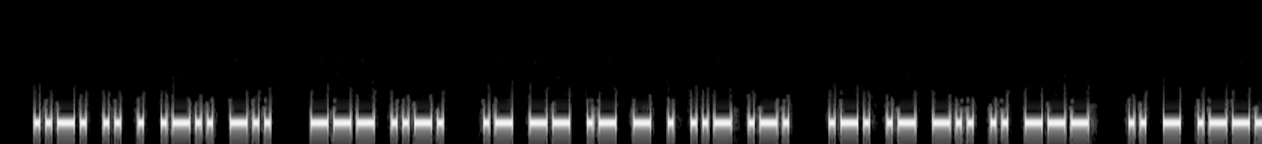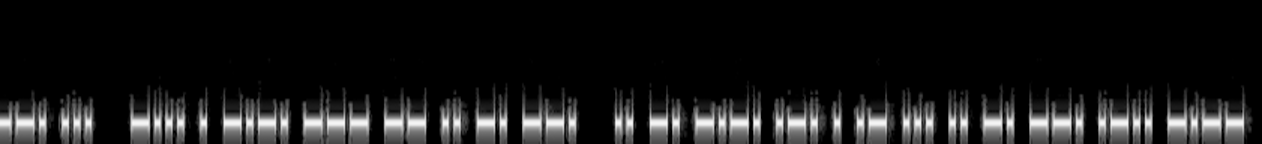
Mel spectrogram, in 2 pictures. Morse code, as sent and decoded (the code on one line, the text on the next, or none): ..-. .. .-.. -.. / --- ..-. / .- -- .- - . ..- .-. / .-. .- -.. .. --- / .. - .----. ... / -... -.-. --- -- .. -. --. / .. -. -.-. .-. .- ... .. -. --. .-.. -.--
FIELD OF AMATEUR RADIO IT'S BECOMING INCREASINGLY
